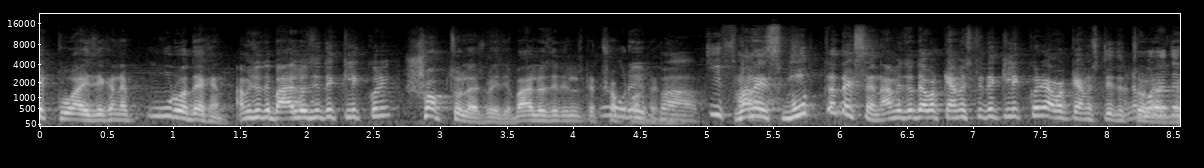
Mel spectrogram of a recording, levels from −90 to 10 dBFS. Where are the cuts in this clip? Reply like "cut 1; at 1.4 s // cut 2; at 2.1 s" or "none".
cut 1; at 1.4 s // cut 2; at 2.7 s // cut 3; at 4.9 s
